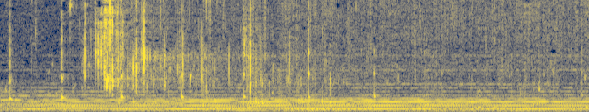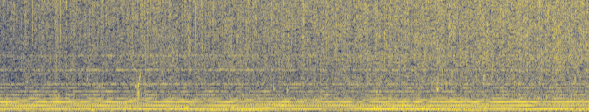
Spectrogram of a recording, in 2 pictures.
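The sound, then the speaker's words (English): Champagne is poured into a glass, a steady gurgling stream with a crackling fizz of bubbles that continues for several seconds, with no voices. “Would you like me to pour you another glass of bubbly?”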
